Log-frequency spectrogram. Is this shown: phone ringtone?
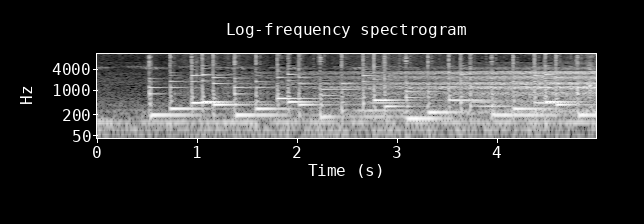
yes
